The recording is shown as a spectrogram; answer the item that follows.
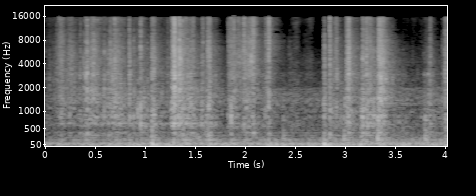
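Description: Baking parchment crackling and rustling under hands as pieces of dough are laid and pressed into a paper-lined baking tin, in quick, irregular crackles.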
